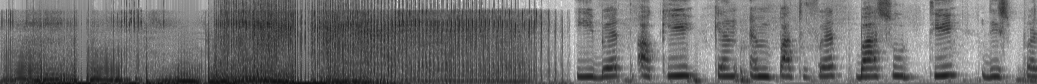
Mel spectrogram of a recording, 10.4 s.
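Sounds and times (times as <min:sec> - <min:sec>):
ox fart sound effect: 0:00.0 - 0:05.8
speech: 0:06.1 - 0:10.3.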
